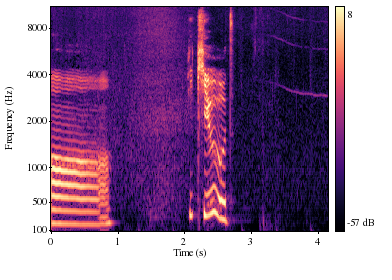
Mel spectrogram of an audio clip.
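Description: A fishing float plops into water.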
